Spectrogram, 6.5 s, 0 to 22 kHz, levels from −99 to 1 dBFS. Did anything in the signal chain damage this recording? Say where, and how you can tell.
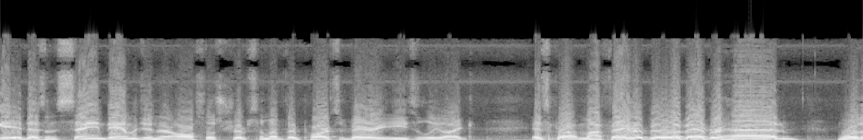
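Yes: hard clipping all the way through. It's driven about 20 dB too hot into a converter or other stage, so nearly a third of samples hit the rails, giving constant harsh fuzz.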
